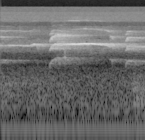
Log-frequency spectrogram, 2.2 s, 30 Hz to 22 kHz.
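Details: Falcon chick aged 24–25 days at a nest, one of two being fed prey by the male at morning feeding; a single long whining whistle rises, holds steady and fades, followed by another starting.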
